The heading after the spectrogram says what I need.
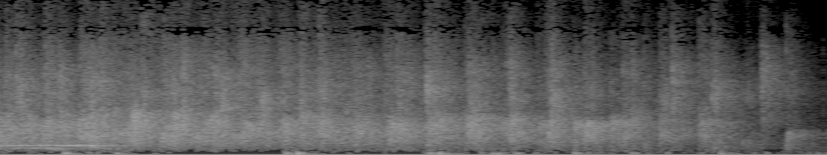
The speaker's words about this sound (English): uh, can we get another round of applause for all the stories we told, heard tonight?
